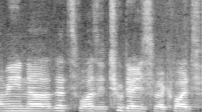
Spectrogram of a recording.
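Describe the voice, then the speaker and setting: A man at a high pitch, moderate pace, and noticeable background noise. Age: 60s. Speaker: solo hiker vlogger. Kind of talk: casual vlog monologue. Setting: outdoors at a bus stop. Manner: hesitant, many fillers.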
